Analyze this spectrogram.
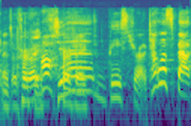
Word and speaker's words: Deux Bistro: You guys run Nicolas Eatery and Deux Bistro. Did I say it right? That's perfect. Oh, Perfect. Deux Bistro.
